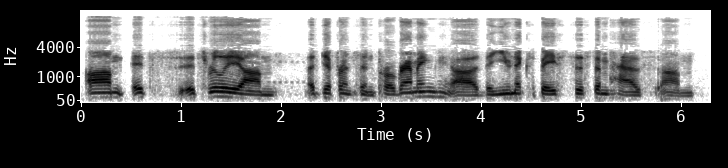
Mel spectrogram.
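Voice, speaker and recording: A man working as a tech support employee on a call, explaining things patiently in a halting, informal way. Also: medium pitch, a bit bright, low-quality recording. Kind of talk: casual explanatory phone conversation.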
